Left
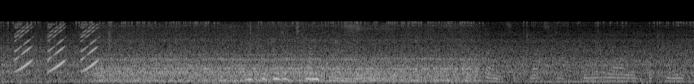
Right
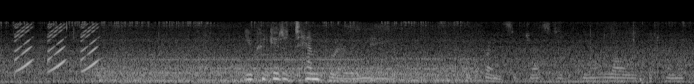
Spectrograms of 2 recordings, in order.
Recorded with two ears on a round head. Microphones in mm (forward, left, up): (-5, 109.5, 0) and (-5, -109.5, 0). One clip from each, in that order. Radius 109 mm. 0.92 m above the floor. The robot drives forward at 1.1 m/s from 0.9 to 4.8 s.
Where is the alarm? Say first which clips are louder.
Left 1 dB; 5° left (ahead or behind).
